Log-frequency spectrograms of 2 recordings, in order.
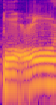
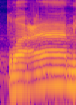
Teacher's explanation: حلق سے، میم دو زیر من، اس پر اخفا ہوگا، طعام، طا موٹا ہو عین موٹا نہ ہو ، طعو نہیں بولنا، طعام، وقفاً طعام، عین زبر ع، عین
